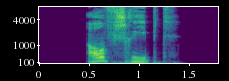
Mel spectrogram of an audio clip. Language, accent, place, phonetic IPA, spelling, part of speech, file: German, Germany, Berlin, [ˈaʊ̯fˌʃʁiːpt], aufschriebt, verb, De-aufschriebt.ogg
- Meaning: second-person plural dependent preterite of aufschreiben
